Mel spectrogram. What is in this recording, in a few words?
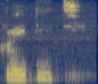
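"credit", Nigerian Pidgin, female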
